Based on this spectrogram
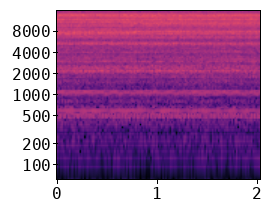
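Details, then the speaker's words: Direct petrol injectors on a workshop test bench at four bar, leak test with no drive: the bench pump gives a steady, even high-pitched whine, pressurising the injectors internally while they are checked for leaks; normal pump operation. "run the pump you hear the pump running that's pressurizing the injector internally and I'm looking to see if there's any leak"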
